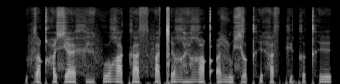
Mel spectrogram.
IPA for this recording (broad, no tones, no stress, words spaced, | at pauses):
flɨqʰəɕæ xɛ̤ fuʁakas faǀɪʁɛ̤ ʁɛqʼəɮuɕʌ kʰɪhaskʲə kəkʰɪ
